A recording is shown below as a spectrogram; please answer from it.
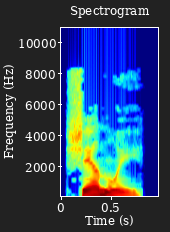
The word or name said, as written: shanley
